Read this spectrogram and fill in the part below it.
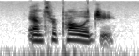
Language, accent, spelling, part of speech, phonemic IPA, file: English, US, anthropology, noun, /ˌænθɹəˈpɑləd͡ʒi/, En-us-anthropology.ogg
- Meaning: The scientific study of humans, systematically describing the ethnographic, linguistic, archaeological, and evolutionary dimensions of humanity using a holistic methodological framework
